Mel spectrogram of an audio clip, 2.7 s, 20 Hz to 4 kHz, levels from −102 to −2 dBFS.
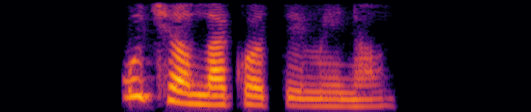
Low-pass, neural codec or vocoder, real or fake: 3.6 kHz; none; real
